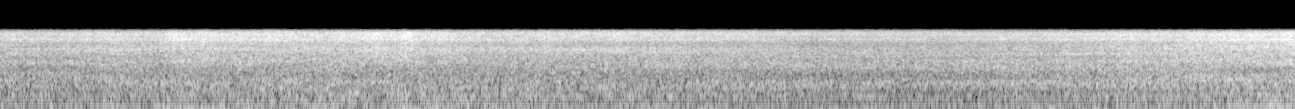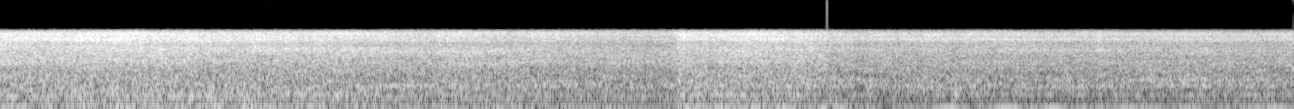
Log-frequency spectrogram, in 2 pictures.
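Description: Freight train of tank cars from an ethanol train rolling past, a steady rumble of steel wheels on the rails. The tone changes abruptly about twenty seconds in.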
